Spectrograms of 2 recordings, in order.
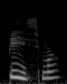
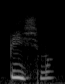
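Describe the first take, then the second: No difference in how they are said.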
